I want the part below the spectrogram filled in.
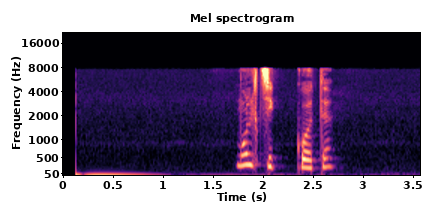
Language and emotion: Russian, neutral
